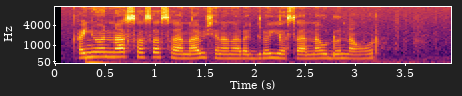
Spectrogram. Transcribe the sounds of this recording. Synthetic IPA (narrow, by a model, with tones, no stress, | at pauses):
ka˦ɲ˦ɔ˦na˦sa˦sa˦sa˨na˨˦bi˦ʃa˨na˨na˨ɾa˨ɡi˨ɾo˦jɔ˨sa˨na˦u˨do˦na˨ŋʊ˦ɾ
